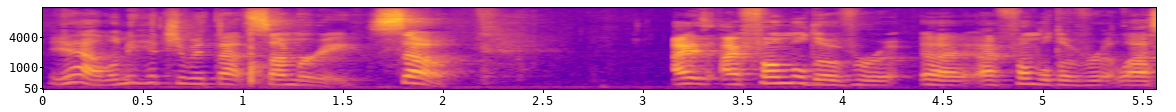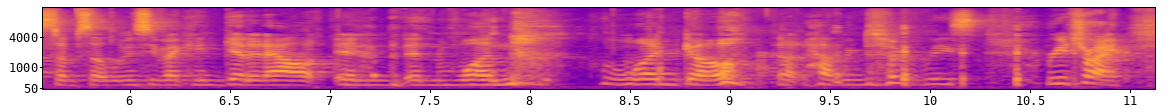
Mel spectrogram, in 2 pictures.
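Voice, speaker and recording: A woman's voice: mid-range voice, brisk, background noise. A woman co-hosting a casual podcast, chatty and upbeat. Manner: upbeat, chatty, laughs easily. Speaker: podcast co-host.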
